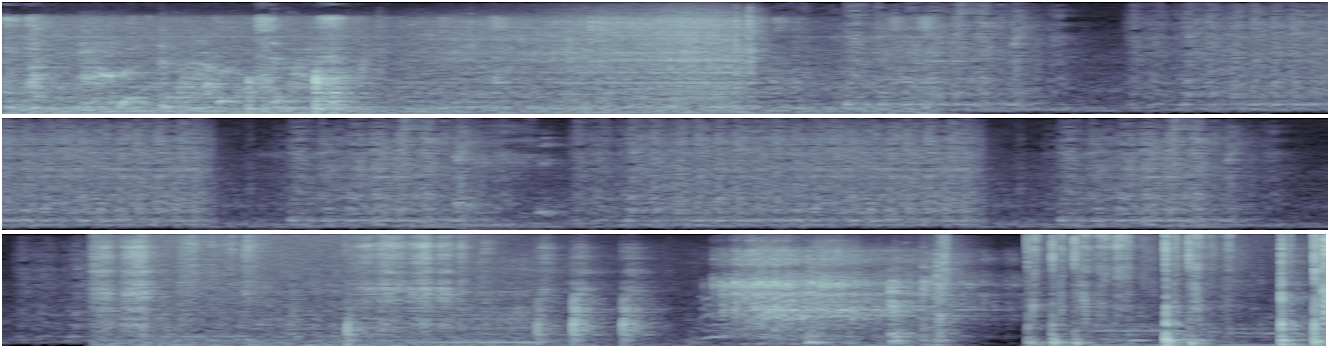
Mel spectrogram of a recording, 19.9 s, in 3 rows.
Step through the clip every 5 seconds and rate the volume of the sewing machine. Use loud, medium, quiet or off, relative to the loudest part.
loud, medium, medium, loud.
